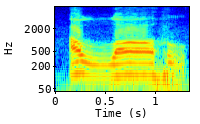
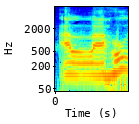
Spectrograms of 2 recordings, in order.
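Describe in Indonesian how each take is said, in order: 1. Huruf L-nya tebal dan berat, bersifat tebal. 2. Huruf L-nya tipis dan ringan, tidak tebal. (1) "dibaca tafkhim" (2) "tidak Allahu"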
